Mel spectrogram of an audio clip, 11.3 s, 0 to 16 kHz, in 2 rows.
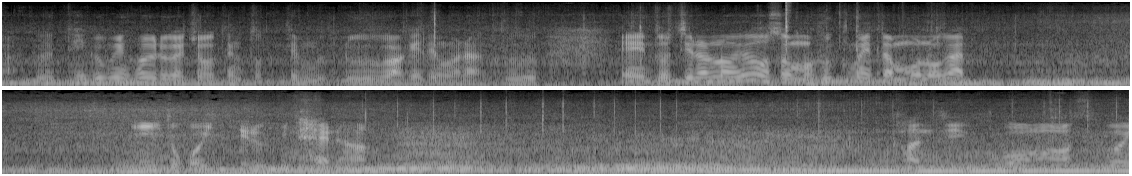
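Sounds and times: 
speech: 0.2 - 5.5, 6.3 - 9.0, 10.2 - 11.2
powerful large-engined car rumbling past: 4.3 - 11.2.

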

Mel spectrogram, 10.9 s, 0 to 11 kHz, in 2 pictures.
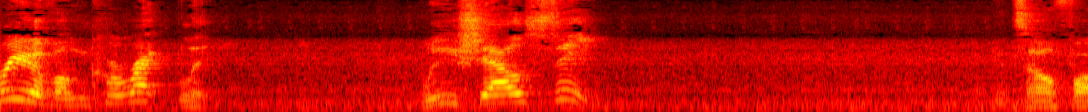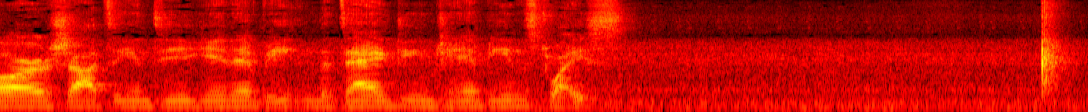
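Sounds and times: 
quiet hum: 0.0 - 10.8
speech: 0.1 - 1.2, 2.1 - 3.1, 5.0 - 8.6
hand clap: 10.6 - 10.8.

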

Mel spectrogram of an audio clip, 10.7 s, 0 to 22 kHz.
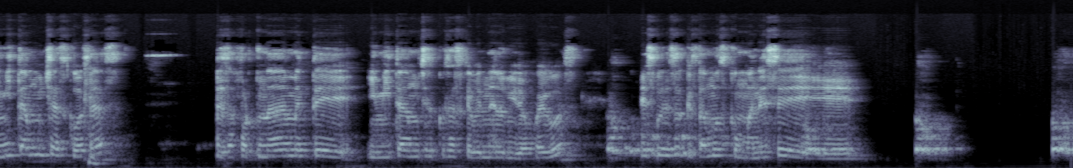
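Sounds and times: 
speech: 0.1 - 1.3, 2.6 - 9.3
dog barking: 6.0 - 8.5, 9.2 - 9.8, 10.5 - 10.7.

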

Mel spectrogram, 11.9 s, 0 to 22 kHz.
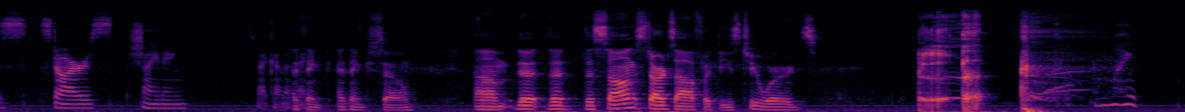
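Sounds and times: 
speech: 0.0 - 2.0, 2.6 - 8.2, 9.6 - 9.9, 11.2 - 11.5
loud burp into the microphone: 9.2 - 10.6.

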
